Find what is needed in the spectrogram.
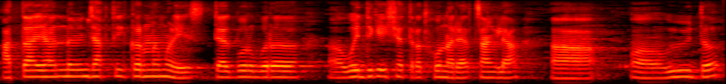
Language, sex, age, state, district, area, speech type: Marathi, male, 18-30, Maharashtra, Satara, urban, spontaneous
